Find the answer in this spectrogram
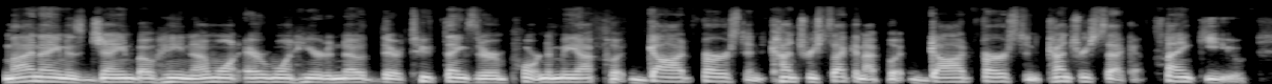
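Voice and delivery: mock fierce, earnest, intense and angry delivery. Retelling a contestant's introduction on stage: imitating an intense angry speech. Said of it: "she has this really intense, angry look on her face".

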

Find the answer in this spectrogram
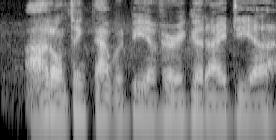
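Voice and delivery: low, grumbled mutter under the breath. Retelling a fellow resident's reaction to the plan: imitating someone muttering under his breath. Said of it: "just kind of muttering under his breath".

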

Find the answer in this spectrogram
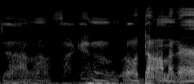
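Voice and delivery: very soft, quiet muttering under the breath.

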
